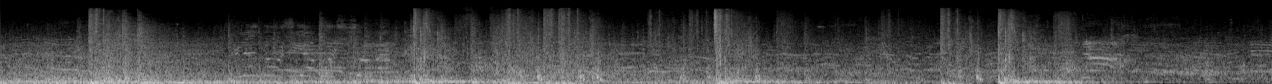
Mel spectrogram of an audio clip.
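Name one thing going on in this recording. A gun fires in sharp cracks.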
